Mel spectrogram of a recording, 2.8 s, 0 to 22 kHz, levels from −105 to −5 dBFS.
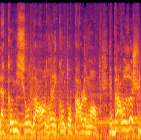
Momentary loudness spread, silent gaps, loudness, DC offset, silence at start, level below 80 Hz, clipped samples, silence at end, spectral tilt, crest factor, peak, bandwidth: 3 LU; none; -13 LUFS; under 0.1%; 0 s; -28 dBFS; under 0.1%; 0 s; -5 dB/octave; 12 dB; 0 dBFS; over 20 kHz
